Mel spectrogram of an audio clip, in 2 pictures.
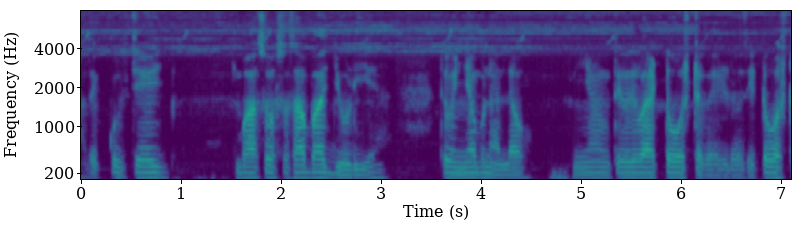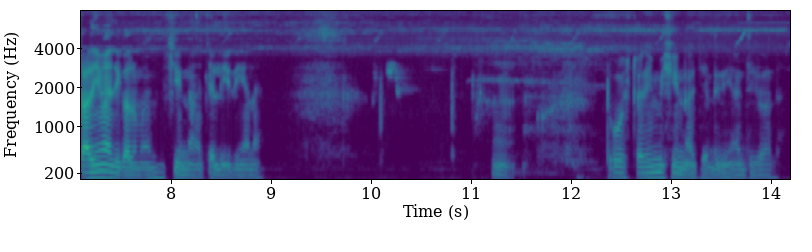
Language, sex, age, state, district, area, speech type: Dogri, male, 18-30, Jammu and Kashmir, Kathua, rural, spontaneous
